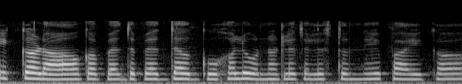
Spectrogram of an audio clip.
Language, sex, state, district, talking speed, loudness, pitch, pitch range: Telugu, female, Andhra Pradesh, Krishna, 115 wpm, -19 LUFS, 245 Hz, 240-255 Hz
